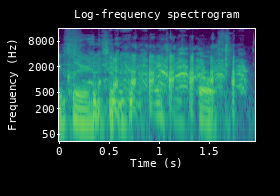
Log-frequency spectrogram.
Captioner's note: laughter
